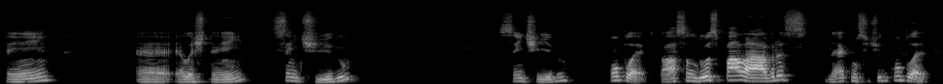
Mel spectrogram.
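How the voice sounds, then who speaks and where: A man's voice: fairly high pitch, expressive, slow pace, pauses often. A man with a Brazilian Portuguese accent teaching a Portuguese grammar lesson for an exam, chatty and informal, peppering his explanations with "né" and addressing students as "galera". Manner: casual, addresses students as "cara" and "galera", many fillers like "né".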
